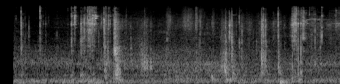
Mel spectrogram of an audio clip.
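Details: Keys jangle in a series of bright metallic rattles, with a car and vehicle noise in the background outdoors. No animal voice is heard.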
